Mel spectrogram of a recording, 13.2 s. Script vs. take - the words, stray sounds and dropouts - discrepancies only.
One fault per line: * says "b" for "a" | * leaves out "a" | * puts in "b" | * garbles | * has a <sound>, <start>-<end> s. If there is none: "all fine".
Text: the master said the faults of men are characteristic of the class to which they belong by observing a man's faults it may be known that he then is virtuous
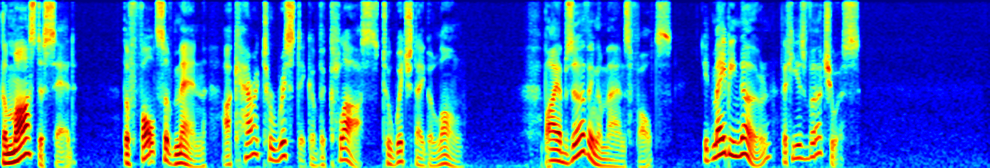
* leaves out "then"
